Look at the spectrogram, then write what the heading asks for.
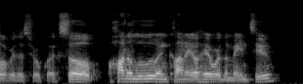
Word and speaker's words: Honolulu: let me go over this real quick so Honolulu and Kaneohe were the main - yes okay so Honolulu is gonna be pronounced Honolulu so Honolulu and then Canio head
